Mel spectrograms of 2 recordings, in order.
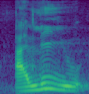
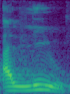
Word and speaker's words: Aliyu: the tribunal to say that Aliyu, A-L-I-U, which is how Aliyu is pronounced in Edo State where I was born. But moving to Kaduna, you know that in the north, the same Aliyu is spelled as A-L-I-Y-U.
